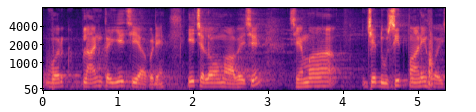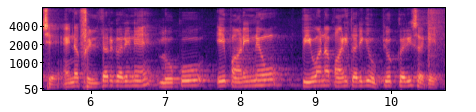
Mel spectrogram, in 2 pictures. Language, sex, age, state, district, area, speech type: Gujarati, male, 30-45, Gujarat, Ahmedabad, urban, spontaneous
